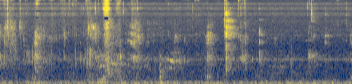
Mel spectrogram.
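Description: Faint close-up chewing and biting on crispy fried chicken wings, with scattered small crunches and wet mouth clicks.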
